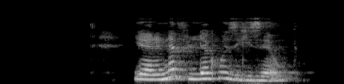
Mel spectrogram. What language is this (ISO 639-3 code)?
kab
